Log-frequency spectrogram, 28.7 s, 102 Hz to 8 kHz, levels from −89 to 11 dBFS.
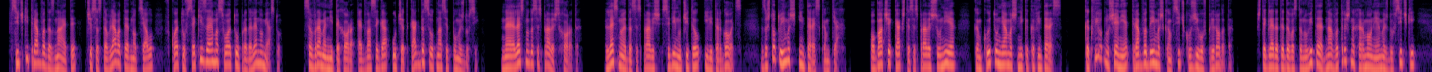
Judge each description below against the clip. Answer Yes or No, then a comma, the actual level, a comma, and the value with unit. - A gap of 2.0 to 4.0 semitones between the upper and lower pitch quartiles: No, average, 4.5 semitones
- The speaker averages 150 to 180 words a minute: Yes, fast, 165 wpm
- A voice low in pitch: No, medium, 145 Hz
